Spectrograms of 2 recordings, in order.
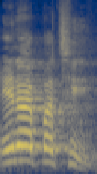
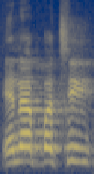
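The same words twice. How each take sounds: No difference in how they are said.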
